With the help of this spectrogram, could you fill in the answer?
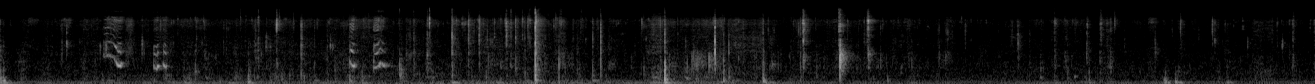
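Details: Puppies from Flute's litter, three weeks old, nursing and playing. Brief falling whines come early and again partway through, amid steady clicking, smacking and rustling of the nursing pups.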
